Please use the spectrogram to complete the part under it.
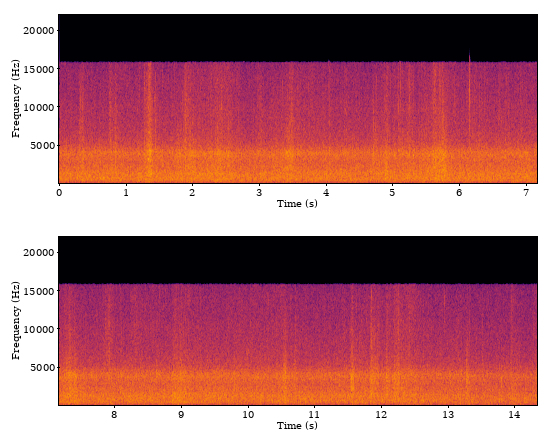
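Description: A plastic sheet rustles and crinkles as it is shaken out.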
